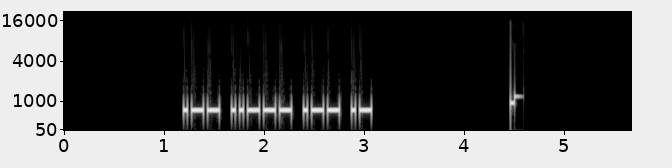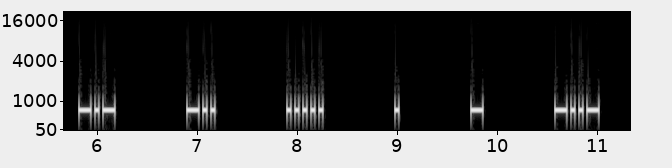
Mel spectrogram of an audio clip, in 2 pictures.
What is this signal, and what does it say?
Morse code, heard as a keyed tone, about 30 wpm, spaced as for 14 wpm, 700 Hz. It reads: W2WA KD5ETX
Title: USA Call Signs - 6x Character Spacing - 30wpm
